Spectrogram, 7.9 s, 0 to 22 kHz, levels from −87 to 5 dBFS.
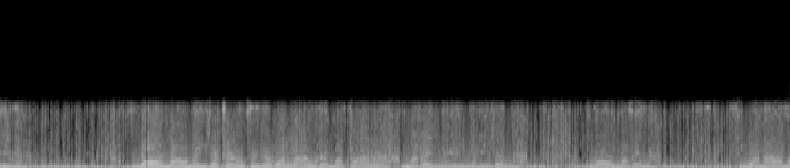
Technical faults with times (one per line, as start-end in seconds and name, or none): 0.00-7.91 stuck bit
0.00-7.91 Opus voice compression
1.47-1.49 block of digital silence
6.82-6.84 block of digital silence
